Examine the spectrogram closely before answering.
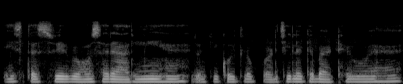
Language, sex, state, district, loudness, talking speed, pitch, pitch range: Hindi, male, Maharashtra, Dhule, -31 LUFS, 240 wpm, 125 Hz, 120-125 Hz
